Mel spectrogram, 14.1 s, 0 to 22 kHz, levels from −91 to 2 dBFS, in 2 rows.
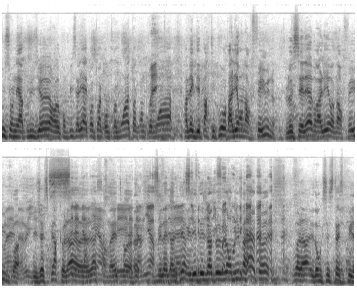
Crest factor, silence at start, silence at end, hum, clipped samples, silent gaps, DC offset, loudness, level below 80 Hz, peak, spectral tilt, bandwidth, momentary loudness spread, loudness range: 14 dB; 0 s; 0 s; none; under 0.1%; none; under 0.1%; -19 LUFS; -60 dBFS; -4 dBFS; -5.5 dB/octave; 16.5 kHz; 8 LU; 3 LU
